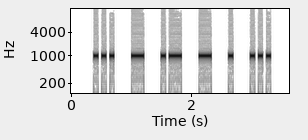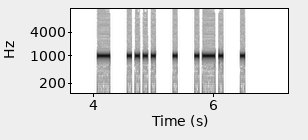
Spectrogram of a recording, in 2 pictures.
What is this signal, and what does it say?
Morse code, heard as a keyed tone, about 18 wpm, spaced as for 15 wpm, 1000 Hz. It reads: STATES THERE
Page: qotd-at-15-wpm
